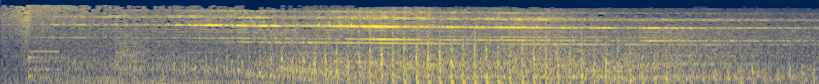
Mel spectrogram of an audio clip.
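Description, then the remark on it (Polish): A rescue helicopter drones steadily, its rotor beating in a fast rhythmic chop over a low engine rumble, swelling slightly louder midway and holding strong throughout. “Helikopter by přilečał, tam je rumienicy nuzowy pad, jedna osoba miesze epileptyjski nadpad,”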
